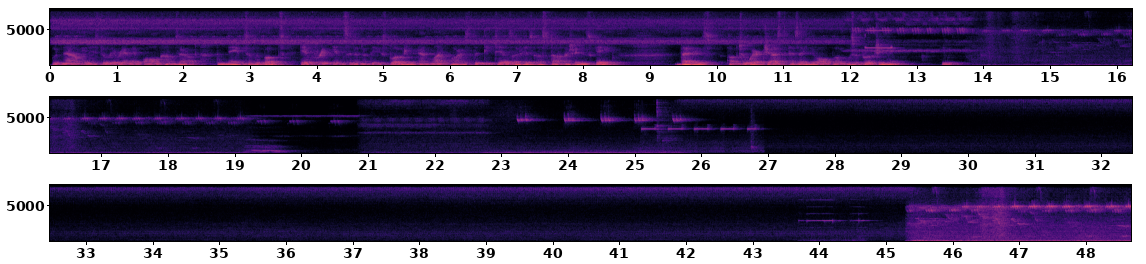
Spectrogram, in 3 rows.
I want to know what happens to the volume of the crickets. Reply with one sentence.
The volume of the crickets goes down, then up.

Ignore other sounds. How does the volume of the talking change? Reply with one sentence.
The volume of the talking stays about the same.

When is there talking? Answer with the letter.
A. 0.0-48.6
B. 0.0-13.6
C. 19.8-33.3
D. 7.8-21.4
B.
